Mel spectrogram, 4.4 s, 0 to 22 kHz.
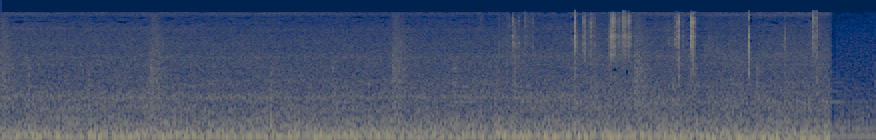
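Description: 2007 Honda Civic Si's four-cylinder engine idling steadily, heard from inside the cabin.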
